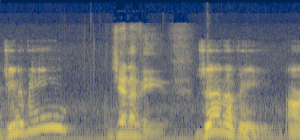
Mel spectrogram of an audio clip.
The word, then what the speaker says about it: Genevieve: We're going to be talking about his short film, Genevieve. Did I say it right? Genevieve? Genevieve.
